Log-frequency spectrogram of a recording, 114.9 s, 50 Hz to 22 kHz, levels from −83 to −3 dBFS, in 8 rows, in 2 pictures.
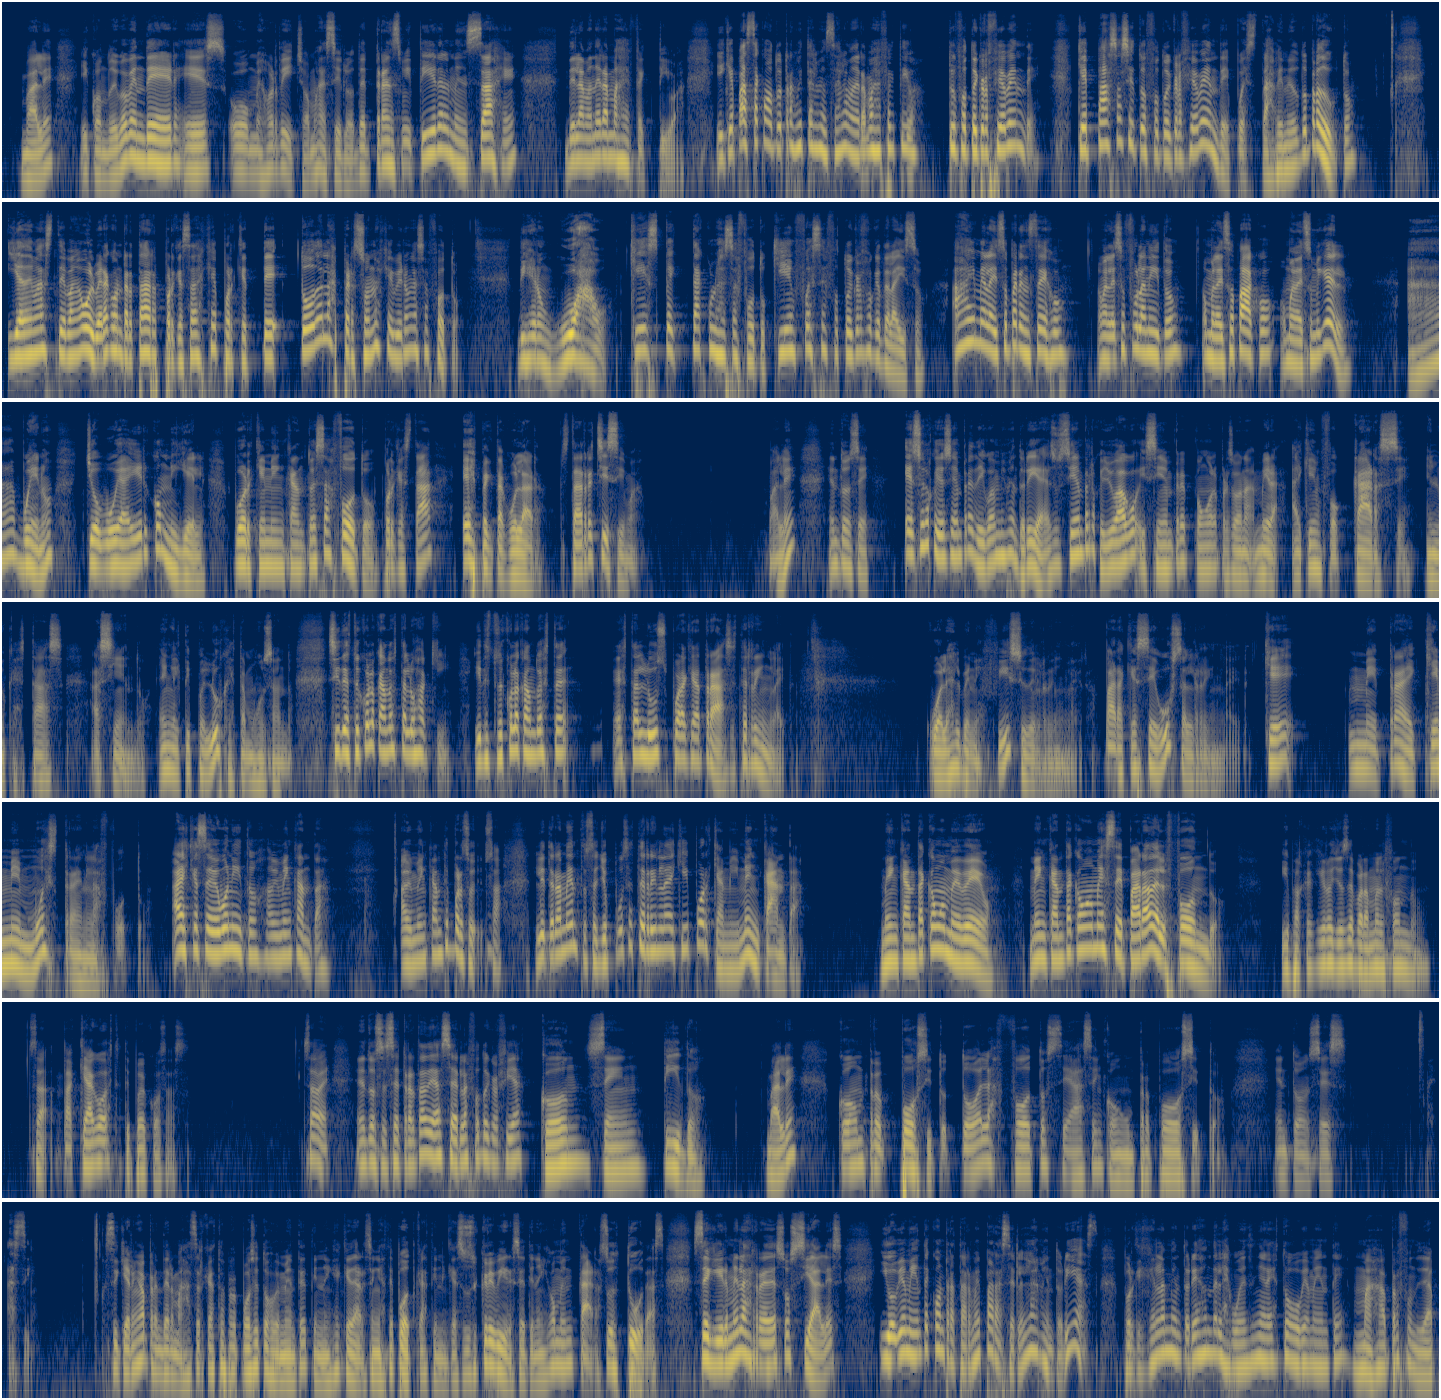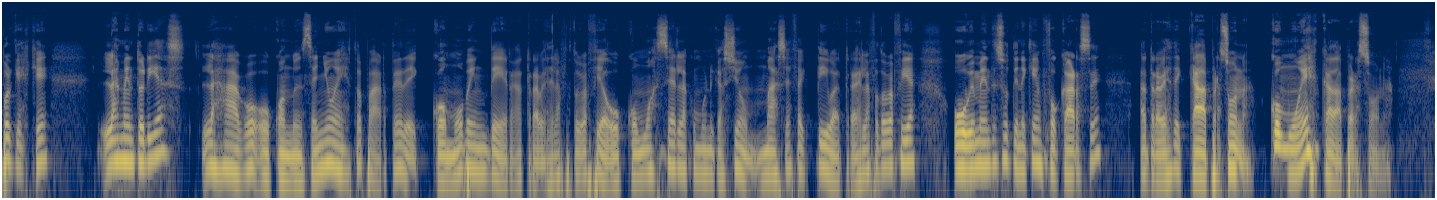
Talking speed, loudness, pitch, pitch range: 205 wpm, -25 LUFS, 145 Hz, 115-185 Hz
